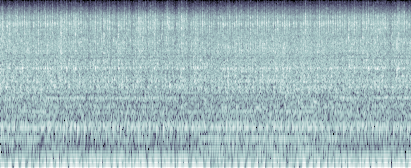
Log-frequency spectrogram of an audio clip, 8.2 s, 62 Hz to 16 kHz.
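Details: Ex-military 1959 International dozer, left at a scrap yard for months, on fresh batteries: after running a couple of minutes the smoke cleared. Steady low diesel idle with an even, unbroken clatter holding level; sounds healthy and settled.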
